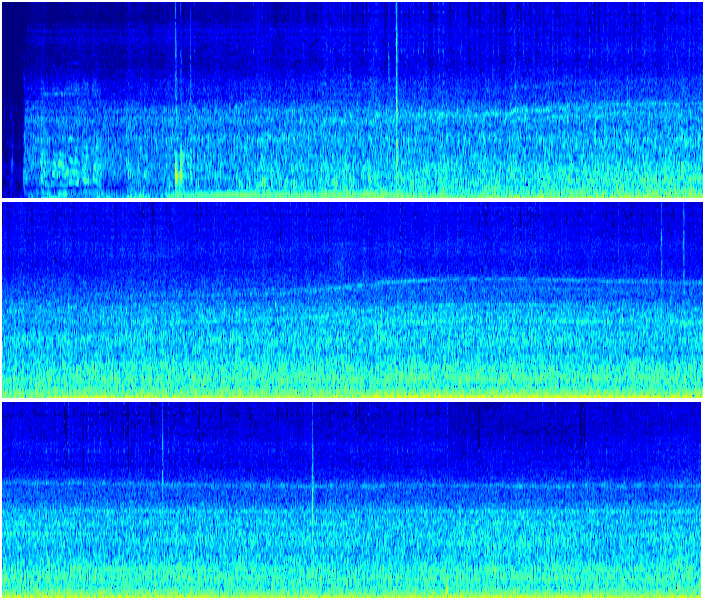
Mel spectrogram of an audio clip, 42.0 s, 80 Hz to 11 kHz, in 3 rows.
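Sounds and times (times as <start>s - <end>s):
CAC CA-25 Winjeel fighter trainer engine startup heard from interior: 0.3s - 42.0s.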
